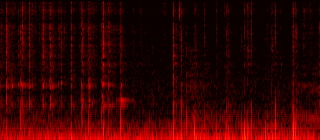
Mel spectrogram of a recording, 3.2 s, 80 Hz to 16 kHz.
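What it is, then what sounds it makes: Aluminum aerosol can tapped and scratched. Fingernails rapidly tap and scratch the printed metal body of a pressurized Adidas aluminum aerosol deodorant can, a hollow metal cylinder. The result is a quiet, steady patter of short, dull clicks with little ring, over a low hum near 98 Hz and thin bright scratchy streaks.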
